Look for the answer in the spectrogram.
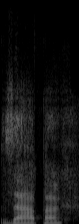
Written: zápach

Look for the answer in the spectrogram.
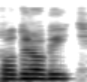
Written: podrobiť

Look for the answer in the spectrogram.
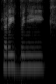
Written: rybník

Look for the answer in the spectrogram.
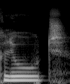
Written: kľúč

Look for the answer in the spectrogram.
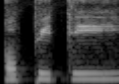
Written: opitý

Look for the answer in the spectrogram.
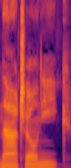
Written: náčelník

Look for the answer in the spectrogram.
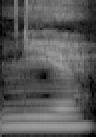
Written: nie

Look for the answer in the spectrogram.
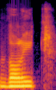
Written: volič

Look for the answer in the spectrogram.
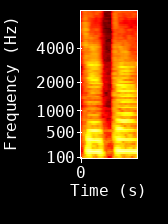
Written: teta

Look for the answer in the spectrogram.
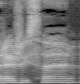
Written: režisér

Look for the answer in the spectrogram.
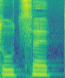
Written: tucet

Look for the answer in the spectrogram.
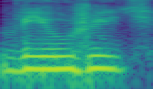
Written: využiť

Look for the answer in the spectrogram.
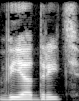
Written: vyjadriť

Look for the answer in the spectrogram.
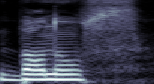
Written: bonus

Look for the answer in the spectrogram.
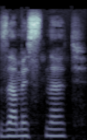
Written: zamestnať

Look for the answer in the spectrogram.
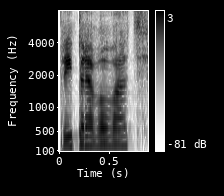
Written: pripravovať

